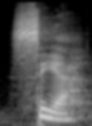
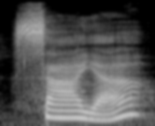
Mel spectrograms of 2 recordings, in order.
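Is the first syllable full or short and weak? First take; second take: weak; full. First: The first syllable is short and weak. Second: The first syllable has a full vowel. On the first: The speaker calls it right. "the first syllable is very short and weak" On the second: The speaker calls it wrong. "Not saya"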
